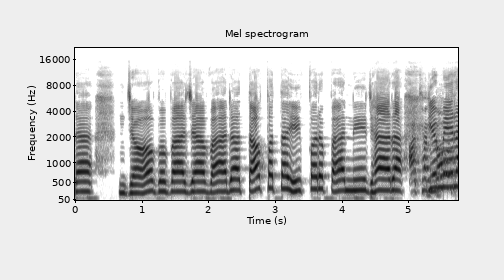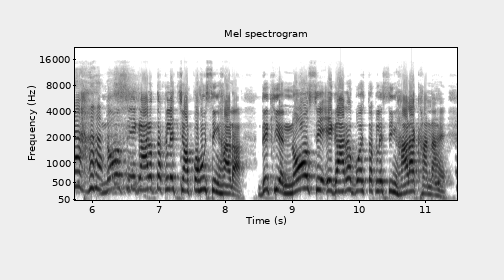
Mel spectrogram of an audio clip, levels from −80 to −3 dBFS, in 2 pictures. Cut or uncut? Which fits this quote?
uncut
